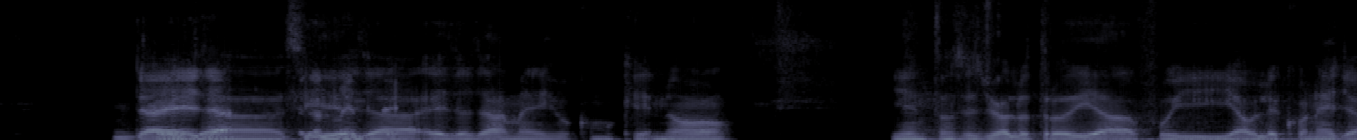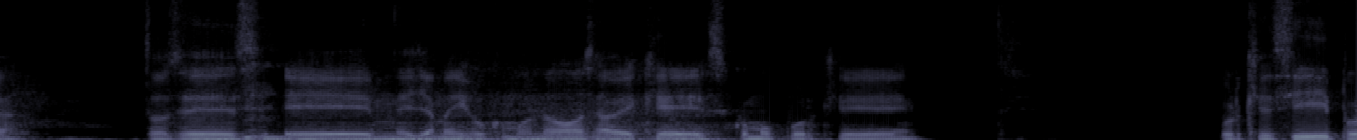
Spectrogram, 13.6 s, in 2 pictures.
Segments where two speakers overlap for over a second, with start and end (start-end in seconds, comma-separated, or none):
0.7-2.0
